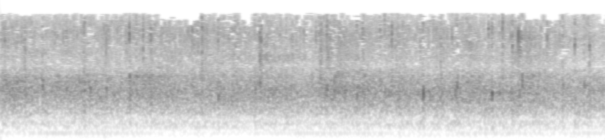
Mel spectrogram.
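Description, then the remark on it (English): A church audience applauds Jesus Christ steadily, a dense, even wash of many hands clapping at once with no pauses, holding the same moderate loudness throughout. “Can we give Jesus Christ just a round of applause?”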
